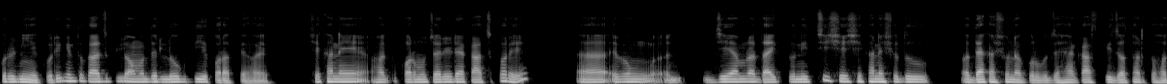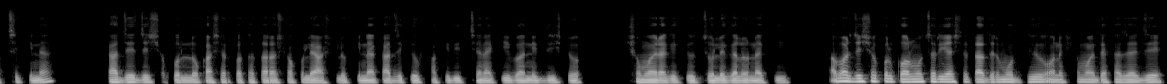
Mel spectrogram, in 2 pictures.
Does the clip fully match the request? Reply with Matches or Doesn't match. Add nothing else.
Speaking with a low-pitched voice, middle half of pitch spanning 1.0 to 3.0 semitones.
Doesn't match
